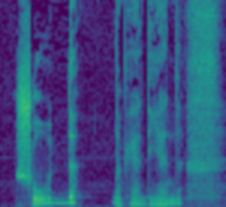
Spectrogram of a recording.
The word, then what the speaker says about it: chaude: And then the pronunciation will change a little bit. Chaude. So here you pronounce the final D, whereas in the masculine form you don't pronounce it.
